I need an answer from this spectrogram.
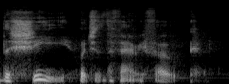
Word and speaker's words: Sith: They are mainly called the she, which is the fairy folk. How's that spelled? S I T H. Sith. Yeah. But pronounced she.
